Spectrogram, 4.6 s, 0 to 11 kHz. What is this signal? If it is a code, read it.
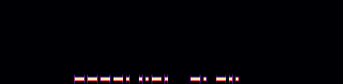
Morse code, heard as a keyed tone, about 28 wpm, 700 Hz. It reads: 9F ND
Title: Field Day Exchanges Encore - 28wpm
